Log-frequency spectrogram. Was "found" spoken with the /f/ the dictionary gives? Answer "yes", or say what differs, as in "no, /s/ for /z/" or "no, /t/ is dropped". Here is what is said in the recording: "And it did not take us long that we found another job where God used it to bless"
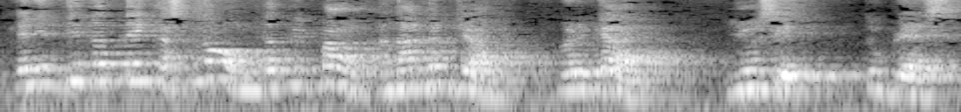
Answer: no, /p/ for /f/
